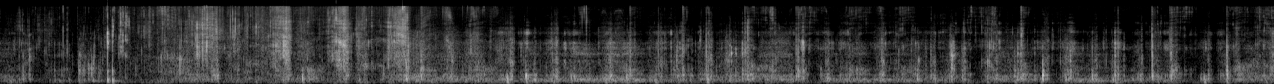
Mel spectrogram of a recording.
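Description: Close-miked crunching and chewing of a mouthful of breaded, air-fried rolled pork cutlet filled with pollock roe. The crumb crust crackles in many irregular crunches, loudest in the first few seconds, then eases into steadier chewing.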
